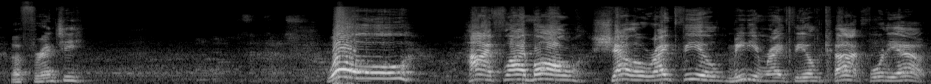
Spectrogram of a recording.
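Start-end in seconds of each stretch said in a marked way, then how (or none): 3.3-4.1 sudden high, loud startled whoa; startled shout at the crack of the bat; surprised whoa. Real, not acted. Sudden high fly ball. 4.6-9.3 rising thrill as the ball goes up; excited announcer tracking a fly ball; excited call. Real, not acted.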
